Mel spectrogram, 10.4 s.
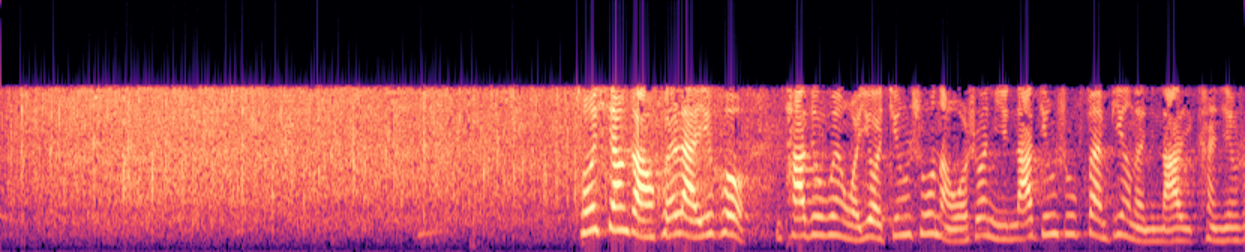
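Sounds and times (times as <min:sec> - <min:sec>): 
crowd applause: 0:00.0 - 0:05.4
speech: 0:04.8 - 0:10.3.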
